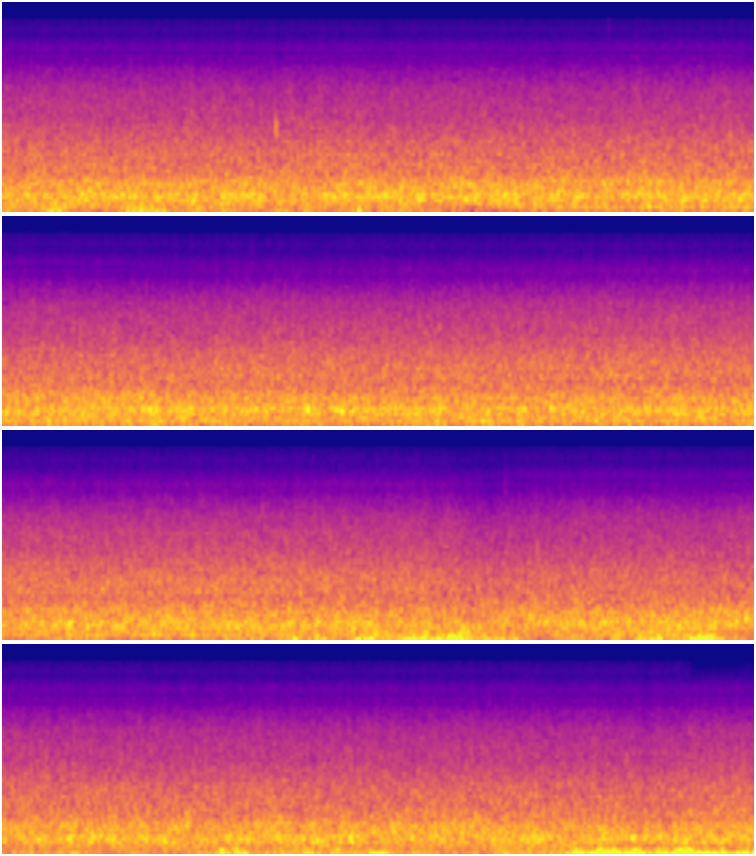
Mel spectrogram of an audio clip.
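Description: Shallow mountain river rushing steadily over boulders in small rapids. Wind buffets the microphone now and then in the second half, strongest near the end.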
